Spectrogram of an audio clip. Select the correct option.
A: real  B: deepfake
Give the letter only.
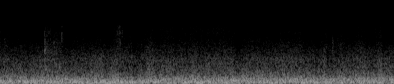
B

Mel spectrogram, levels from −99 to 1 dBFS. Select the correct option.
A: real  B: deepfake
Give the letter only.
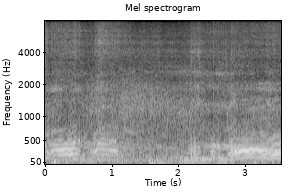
A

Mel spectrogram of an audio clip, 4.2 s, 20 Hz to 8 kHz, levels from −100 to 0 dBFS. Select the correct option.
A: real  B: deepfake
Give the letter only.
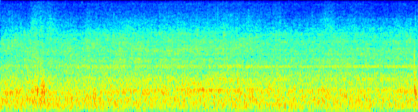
B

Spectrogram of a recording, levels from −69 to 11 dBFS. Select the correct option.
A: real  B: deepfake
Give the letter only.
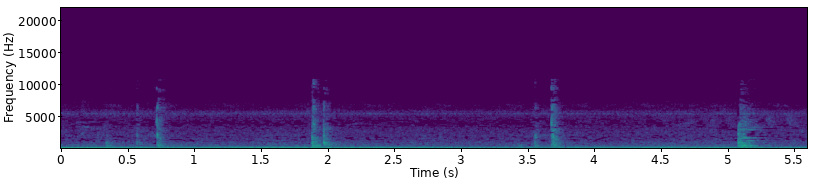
A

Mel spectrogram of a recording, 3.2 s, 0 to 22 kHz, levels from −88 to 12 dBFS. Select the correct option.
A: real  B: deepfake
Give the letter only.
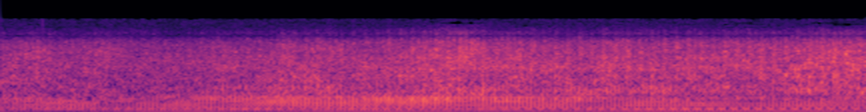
A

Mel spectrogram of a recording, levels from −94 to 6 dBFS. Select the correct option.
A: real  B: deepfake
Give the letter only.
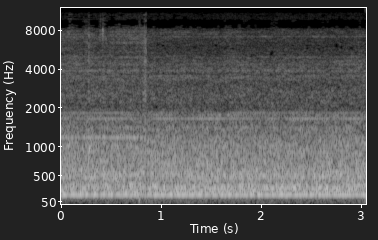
A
